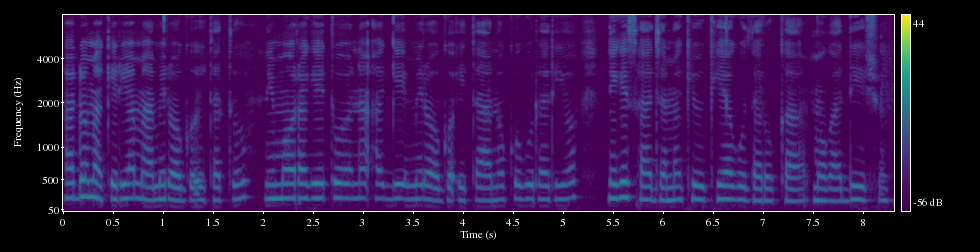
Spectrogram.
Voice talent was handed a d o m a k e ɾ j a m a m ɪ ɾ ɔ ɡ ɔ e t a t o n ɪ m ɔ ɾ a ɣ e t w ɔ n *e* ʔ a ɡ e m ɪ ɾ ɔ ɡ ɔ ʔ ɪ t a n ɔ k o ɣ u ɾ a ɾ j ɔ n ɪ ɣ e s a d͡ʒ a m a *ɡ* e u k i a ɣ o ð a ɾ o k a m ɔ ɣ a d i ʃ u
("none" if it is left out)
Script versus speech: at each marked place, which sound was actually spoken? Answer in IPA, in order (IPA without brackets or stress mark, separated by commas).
a, k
